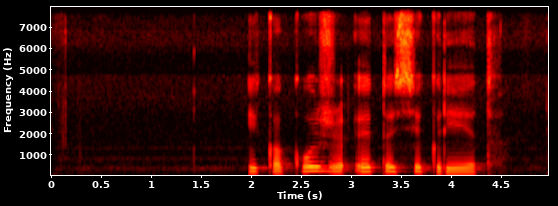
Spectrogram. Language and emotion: Russian, sad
